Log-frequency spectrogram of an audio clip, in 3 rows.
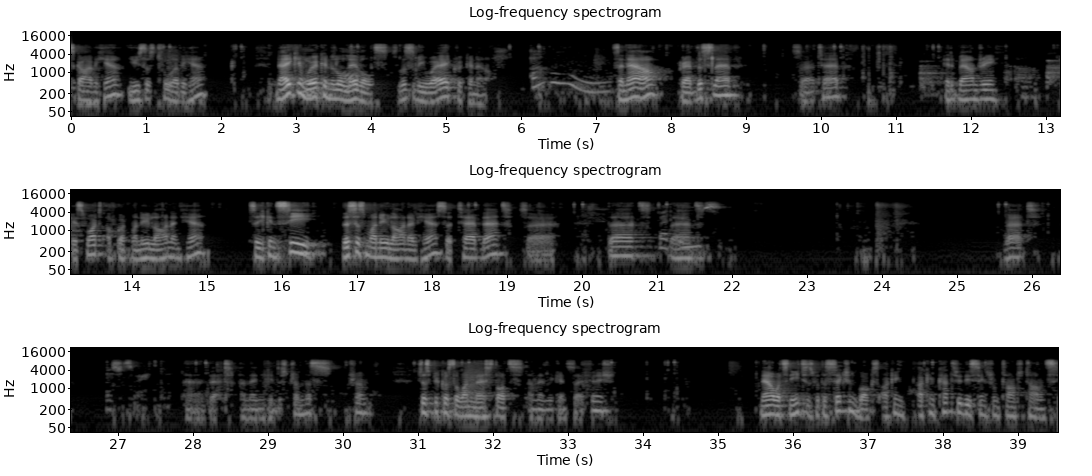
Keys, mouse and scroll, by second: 0.5 click, 1.4 click, 3.0 click, 3.5 middle click, 4.2 shift+middle click, 5.4 click, 7.3 shift+middle click, 8.0 Escape, 8.2 Escape, 8.8 Tab, 14.9 middle click, 16.1 shift+middle click, 16.6 middle click, 16.7 middle click, 17.7 click, 19.1 click, 20.3 click, 22.5 shift+middle click, 24.8 click, 25.0 click, 25.0 click, 25.1 click, 26.0 shift+middle click, 27.3 click, 28.4 shift+middle click, 28.9-29.8 typing, 30.2 click, 30.8 click, 31.9 middle click, 32.7 click, 33.5 click, 35.2 shift+middle click, 35.9 shift+middle click, 37.0 click, 38.3 click.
